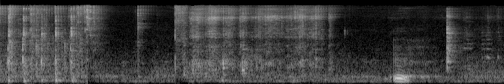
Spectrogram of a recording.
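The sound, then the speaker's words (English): Spoon stirring sugar into water in a glass, producing a busy run of quick metallic clinks and scraping rattles against the glass, uneven in loudness, with a few sharper knocks standing out. “Stirring to make sure that all of the sugar is dissolved, because otherwise it won't be fair to add more if it's not a true test.”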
